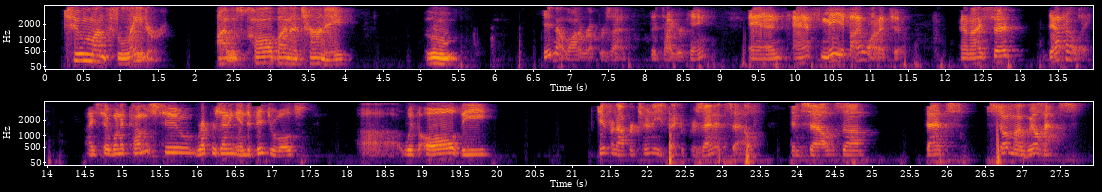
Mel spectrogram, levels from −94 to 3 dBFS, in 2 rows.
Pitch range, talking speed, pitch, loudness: 130-150 Hz, 115 wpm, 140 Hz, -23 LUFS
